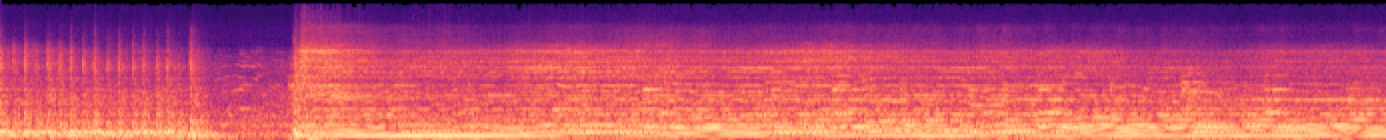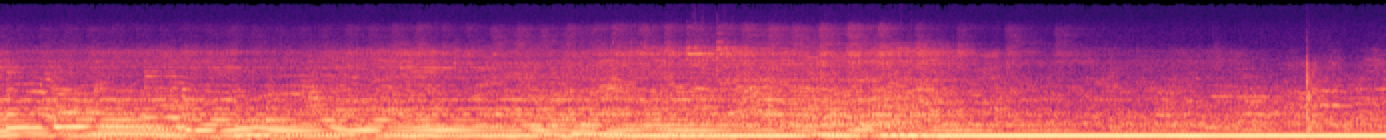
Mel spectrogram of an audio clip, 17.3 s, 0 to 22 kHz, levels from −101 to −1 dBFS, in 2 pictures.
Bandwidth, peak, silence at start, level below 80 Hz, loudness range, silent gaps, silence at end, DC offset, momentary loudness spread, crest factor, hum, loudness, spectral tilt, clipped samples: 9.6 kHz; 0 dBFS; 0 s; -30 dBFS; 2 LU; none; 0 s; under 0.1%; 3 LU; 10 dB; none; -11 LUFS; -7.5 dB/octave; under 0.1%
